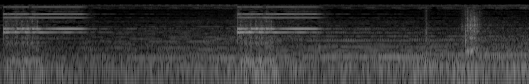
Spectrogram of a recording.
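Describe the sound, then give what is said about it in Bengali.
A phone rings at around two in the middle of the night with bursts of trilling electronic ringing separated by pauses, over a steady background hiss. “হঠাৎ তার phone বেজে উঠল।”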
